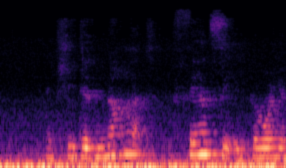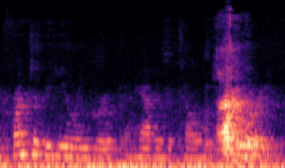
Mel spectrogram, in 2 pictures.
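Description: A single sneeze from someone in a church congregation during a Mennonite sermon, a short loud burst near the end that cuts over the preacher's steady speech.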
